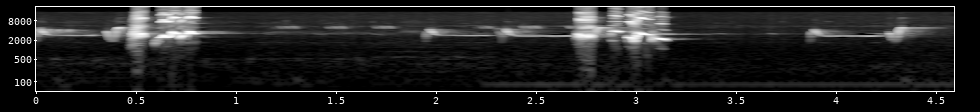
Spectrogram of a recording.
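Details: Sooty-headed bulbul in energetic song meant to provoke wild rivals into answering: steady high whistles broken by two bursts of harsh, bubbly chirping notes, with a faint low hum.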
